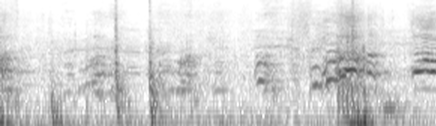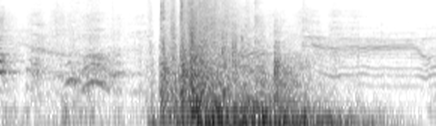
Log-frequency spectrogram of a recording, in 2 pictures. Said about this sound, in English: They follow the path to a house, push open the door, and tumble onto the floor, then slam the door shut behind them.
